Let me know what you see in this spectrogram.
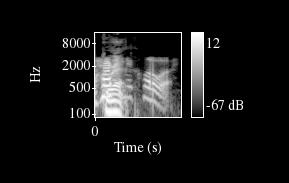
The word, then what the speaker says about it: Hakonechloa: It's spelled H-A-K-O-N-E-C-H-L-O-A. – Yeah, Hackinacoa.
